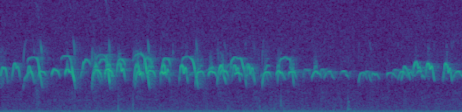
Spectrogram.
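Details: First-day baby White Australorp chicks peep nonstop, a dense stream of high-pitched chirps from several birds at once over a low electrical hum.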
